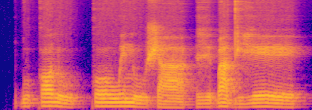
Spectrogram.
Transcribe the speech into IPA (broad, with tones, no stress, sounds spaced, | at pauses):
ɓ u˨ k ɔ˦ l u˨ | k oː˦ w ɪ˦ n uː˨ ʃ a˨ | ɣ ɪ˨ ɓ a˦˨ d i˨ ɣ eː˦˨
